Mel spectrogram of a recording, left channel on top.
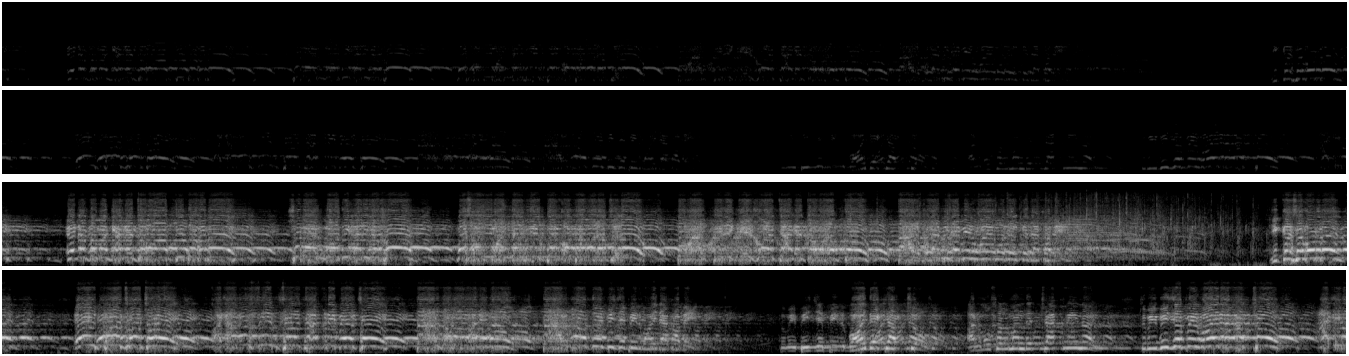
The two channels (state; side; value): quieter; left; 37.0 dB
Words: এটা তোমাকে আগে জবাব দিতে হবে। শুভেন্দু অধিকারী যখন মুসলমানদের বিরুদ্ধে কথা বলেছিল, তোমার তিনি কি করেছে আগে জবাব দাও, তারপরে বিজেপির ভয় আমাদেরকে দেখাবে। জিজ্ঞাসা করবেন এই 5 বছরে কটা মুসলিম ছেলে চাকরি পেয়েছে, তার জবাব আগে দাও, তারপর তুমি বিজেপির ভয় দেখাবে। তুমি বিজেপির ভয় দেখাচ্ছ আর মুসলমানদের চাকরি নয়, তুমি বিজেপির ভয় দেখাচ্ছ,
